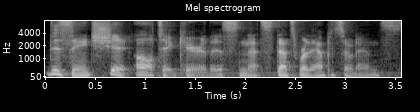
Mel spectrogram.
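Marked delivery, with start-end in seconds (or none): 0.0-1.9 put-on grunted speech. Retelling an episode scene where Thorfinn faces archers: imitating a grunted line. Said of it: "he kinda grunts at them and he's like".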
